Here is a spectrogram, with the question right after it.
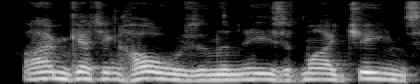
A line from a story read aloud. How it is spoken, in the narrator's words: said his father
